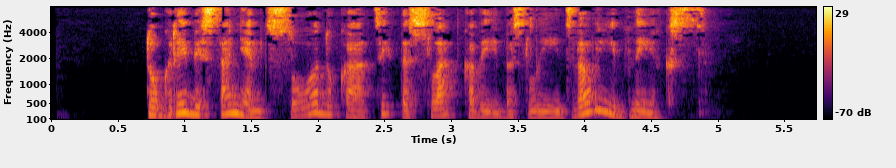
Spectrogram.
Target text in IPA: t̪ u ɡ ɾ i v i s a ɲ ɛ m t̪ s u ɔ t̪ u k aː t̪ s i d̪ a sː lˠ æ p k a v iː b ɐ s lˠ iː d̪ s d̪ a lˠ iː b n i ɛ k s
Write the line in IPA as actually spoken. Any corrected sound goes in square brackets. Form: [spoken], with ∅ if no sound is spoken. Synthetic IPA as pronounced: t̪ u ɡ ɾ i [b] i s a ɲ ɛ m t̪ s u ɔ [d̪] u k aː t̪ s i [t̪] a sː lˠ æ p k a v iː b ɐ s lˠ iː d̪ [z] d̪ a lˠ iː b n i ɛ k s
